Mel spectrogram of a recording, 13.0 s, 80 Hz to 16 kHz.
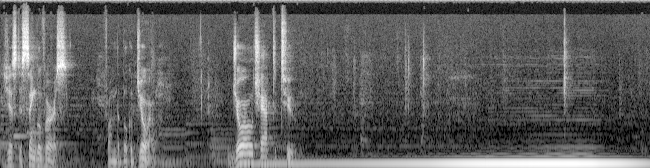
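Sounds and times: low feedback howl: 5.0s - 13.0s.

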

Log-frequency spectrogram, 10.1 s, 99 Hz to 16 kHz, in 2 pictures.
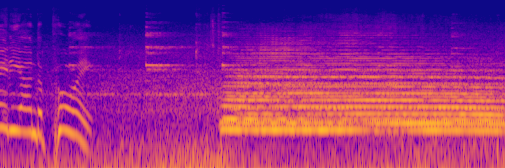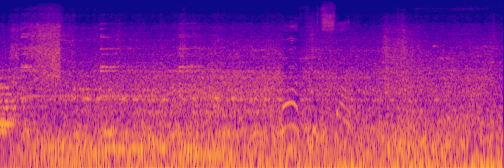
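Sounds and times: locomotive engines rumbling: 0.0s - 10.0s
locomotive air horn: 2.2s - 5.4s.

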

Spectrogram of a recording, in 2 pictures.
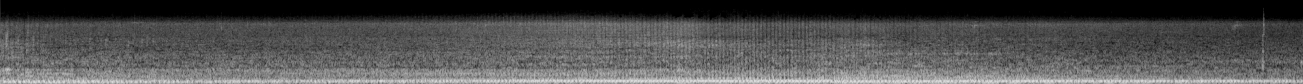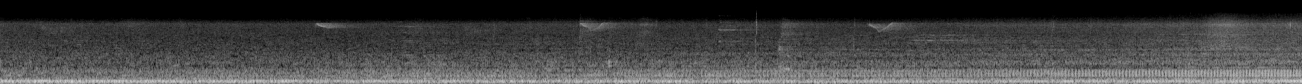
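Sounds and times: engine humming: 0.0s - 26.0s.

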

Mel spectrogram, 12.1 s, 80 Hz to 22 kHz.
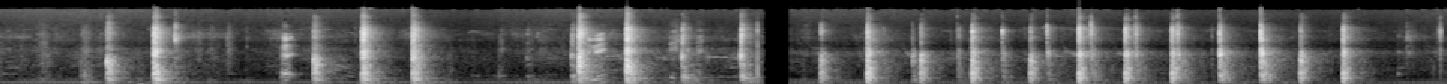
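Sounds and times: hammer striking wood: 0.9s - 1.6s, 2.6s - 3.8s, 4.8s - 11.5s.

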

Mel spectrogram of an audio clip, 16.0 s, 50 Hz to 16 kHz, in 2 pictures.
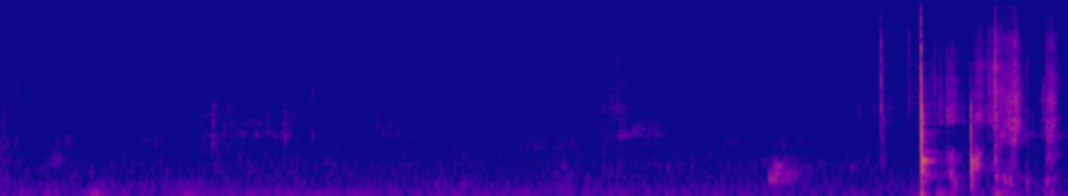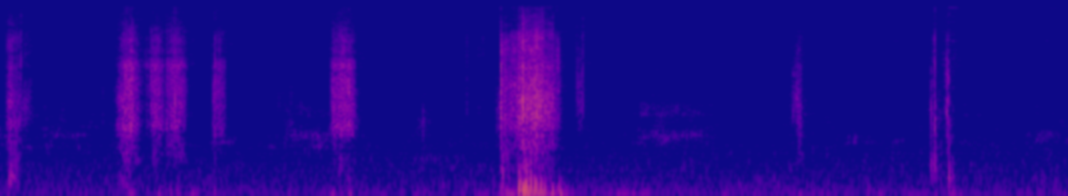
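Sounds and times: scraping noises: 11.8s - 12.4s.

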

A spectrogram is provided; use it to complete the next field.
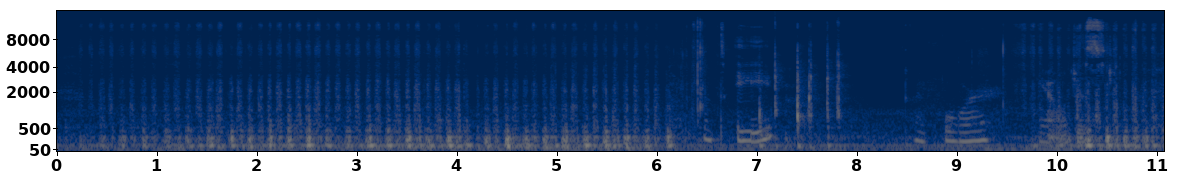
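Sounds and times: coin scratching scratch-off card: 9.7s - 11.0s.

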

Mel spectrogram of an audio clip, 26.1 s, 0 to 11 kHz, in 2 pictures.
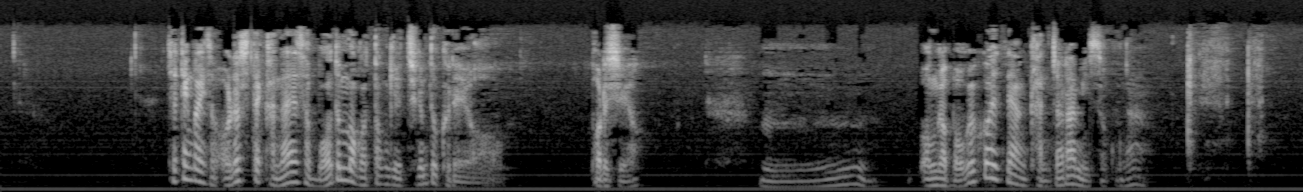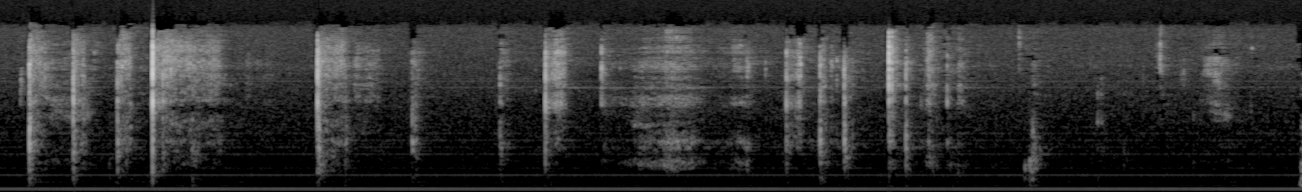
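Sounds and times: mouth noises: 7.6s - 8.8s
chopsticks clicking and tapping: 20.9s - 22.6s.

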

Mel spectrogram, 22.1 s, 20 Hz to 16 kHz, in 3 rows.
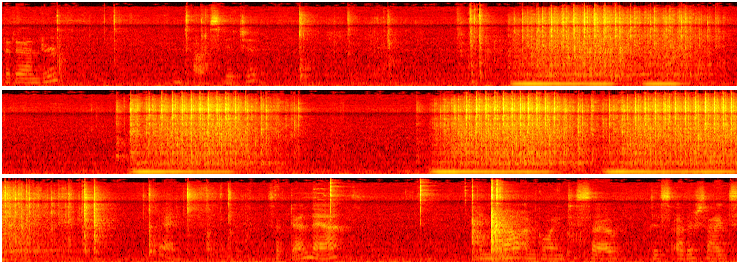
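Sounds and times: electric sewing machine running: 5.0s - 7.3s, 8.6s - 10.4s, 11.6s - 15.6s.

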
